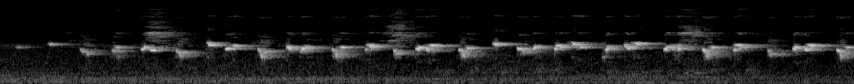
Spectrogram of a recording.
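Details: Sooty-headed bulbul kept and trained for song competitions, delivering a lengthy 'ropelan' run: quick repeated bubbly phrases, each dropping then lifting in pitch, some with sharper high accents, building after a soft opening.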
